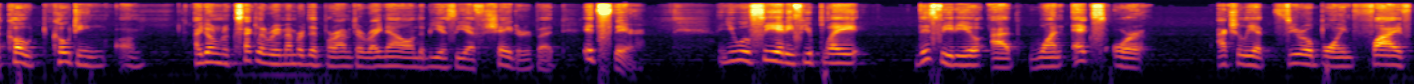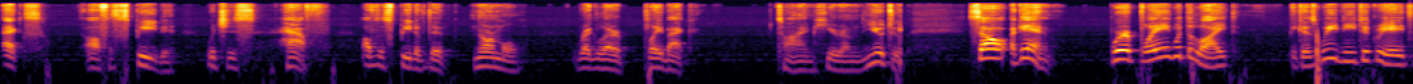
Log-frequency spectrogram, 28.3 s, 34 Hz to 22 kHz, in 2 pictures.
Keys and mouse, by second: 0.2-1.5 drag, 5.1 click, 7.1 click, 8.7 click, 9.6 click, 10.8-16.5 drag, 17.8 click, 18.8 click.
